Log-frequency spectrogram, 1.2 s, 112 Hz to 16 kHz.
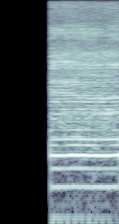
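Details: Creality K1 3D printer, fan in the base: steady whir with a rough, gritty buzz from a worn fan bearing; the noise fades as the bearings warm up, replacement fan ordered.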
